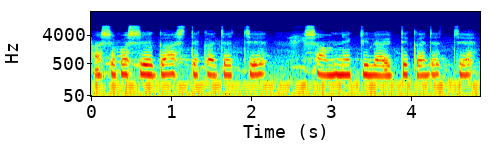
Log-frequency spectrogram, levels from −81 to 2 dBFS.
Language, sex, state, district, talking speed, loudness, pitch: Bengali, female, Assam, Hailakandi, 110 wpm, -15 LUFS, 230 Hz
